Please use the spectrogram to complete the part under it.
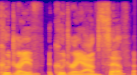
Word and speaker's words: Kudryavtsev: I've gotten in the habit of really pronouncing the first V in his name. – Okay. – Kudryavtsev.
